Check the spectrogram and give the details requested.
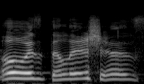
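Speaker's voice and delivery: high, tearful voice, speaking through crying. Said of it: "But I was crying".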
